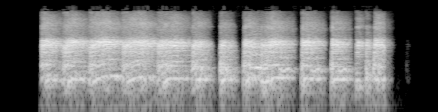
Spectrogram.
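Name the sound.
duck call being blown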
